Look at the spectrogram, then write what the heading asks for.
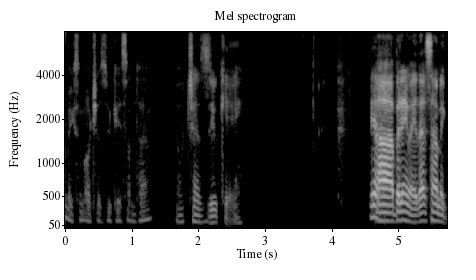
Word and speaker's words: ochazuke: i have it written down so i can pronounce it right ochazuke yeah yeah ocha being tea yes it's like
